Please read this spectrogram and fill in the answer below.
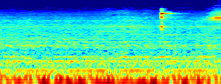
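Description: Steady low background hum, with one short light click about one and a half seconds in.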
